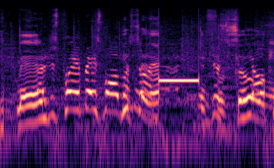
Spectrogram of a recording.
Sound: beep

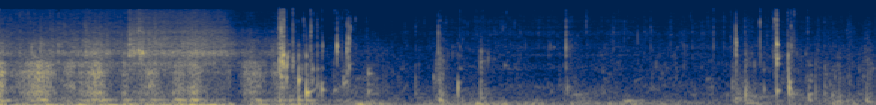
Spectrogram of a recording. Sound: splash

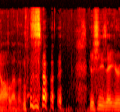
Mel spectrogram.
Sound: laughter

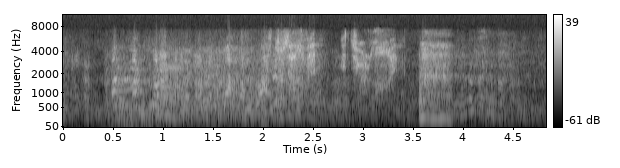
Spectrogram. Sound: whispers

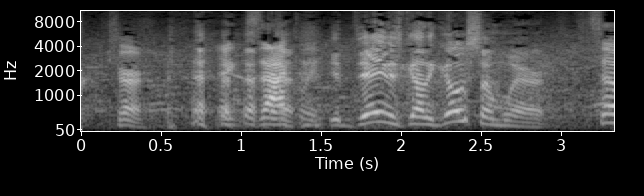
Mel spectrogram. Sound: laughs

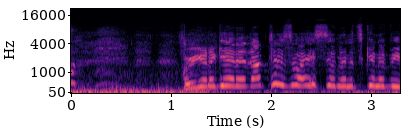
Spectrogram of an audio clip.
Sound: laughing

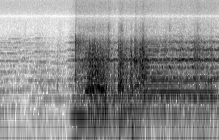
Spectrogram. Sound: furniture clattering

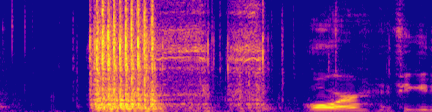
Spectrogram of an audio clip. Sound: drill buzzing

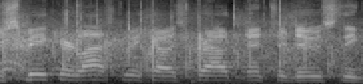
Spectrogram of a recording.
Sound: applause

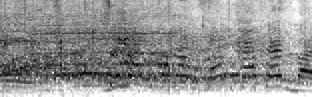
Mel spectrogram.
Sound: audience boos

